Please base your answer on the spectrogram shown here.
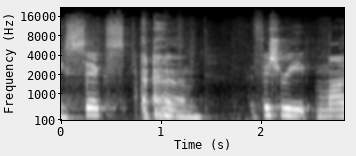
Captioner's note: clears throat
